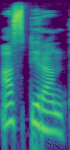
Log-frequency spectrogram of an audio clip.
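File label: "аспирант" Komi, female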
